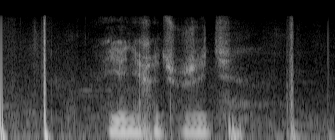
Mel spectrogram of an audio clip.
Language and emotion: Russian, neutral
